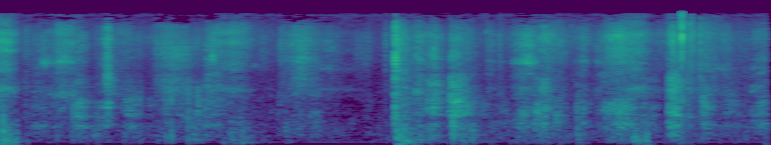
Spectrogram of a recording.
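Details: Excited Golden Retriever named Izzy breathing hard in a small room, fast breathy pants in clusters, with a louder burst around the middle and a short whine-like rasp.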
